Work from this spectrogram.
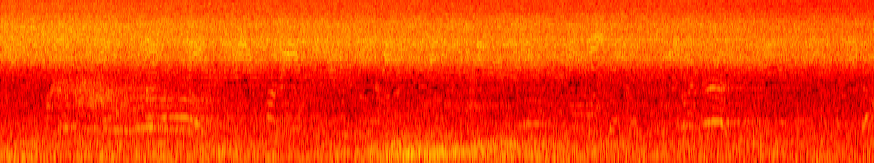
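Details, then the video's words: Cicadas droning at a school playground in midsummer: a continuous high-pitched hiss-like buzz, with soft distant voices and low outdoor rumble underneath. "한 여름 운동장에서 매미가 울고 있다 - 여름의 소리, 학교 종소리, 매미 울음소리"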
